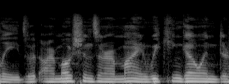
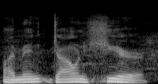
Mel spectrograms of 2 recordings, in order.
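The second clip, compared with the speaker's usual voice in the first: slow low God voice; 2 semitones lower, 6 dB louder, much slower than usual. Pretend. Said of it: "he wouldn't have a little mouse voice".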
